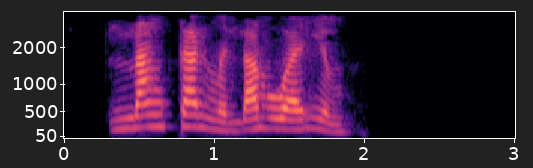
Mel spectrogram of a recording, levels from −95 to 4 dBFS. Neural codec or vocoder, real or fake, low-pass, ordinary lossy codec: codec, 16 kHz, 2 kbps, FreqCodec, larger model; fake; 3.6 kHz; MP3, 24 kbps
